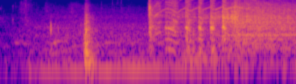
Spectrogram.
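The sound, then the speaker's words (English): An unmarked police car's engine turns over and catches after a sharp click, rising into a steady, revving rumble with a low hum underneath. “The trio piles into an unmarked police car.”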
